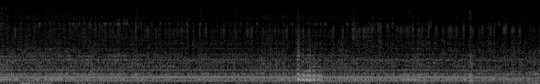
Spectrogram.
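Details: Honey bees working inside an open hive on a fine, sunny day, microphone slid down among them: a steady low droning hum with layered tones, a brief louder buzz near the three-second mark, light wind.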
